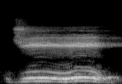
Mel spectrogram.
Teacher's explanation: ਜਜੇ ਦੀ ਬਿਹਾਰੀ ਨੂੰ ਆਪਾਂ ਥੋੜਾ ਲੰਬਾ ਕਰ ਦੇਣਾ ਅਾ ਆਪਣੇ ਆਪ ਵਿੱਚ ਆ ਜਾਏਗਾ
